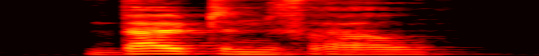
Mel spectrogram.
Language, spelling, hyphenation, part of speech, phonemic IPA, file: Dutch, buitenvrouw, bui‧ten‧vrouw, noun, /ˈbœy̯.tə(n)ˌvrɑu̯/, Nl-buitenvrouw.ogg
- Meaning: 1. a woman one is romantically involved with in addition to one's primary partner, usually in secret; a mistress; a kept woman 2. a woman from the countryside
